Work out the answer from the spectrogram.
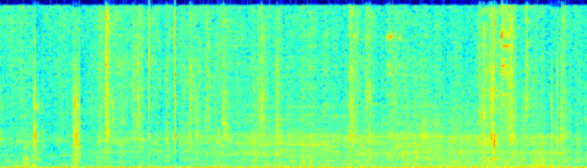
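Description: Close-miked chewing of a mouthful of raw basmati rice: dense crunching and crackling of the dry grains over a steady low rumble.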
